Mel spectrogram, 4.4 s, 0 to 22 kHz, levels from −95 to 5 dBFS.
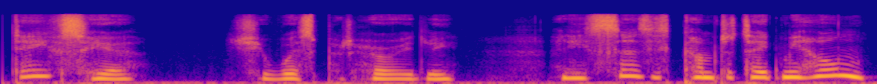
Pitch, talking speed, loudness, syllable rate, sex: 220 Hz, 190 wpm, -22 LUFS, 5.7 syllables/s, female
